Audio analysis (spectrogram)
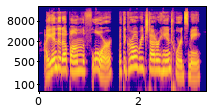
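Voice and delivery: plain reading voice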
